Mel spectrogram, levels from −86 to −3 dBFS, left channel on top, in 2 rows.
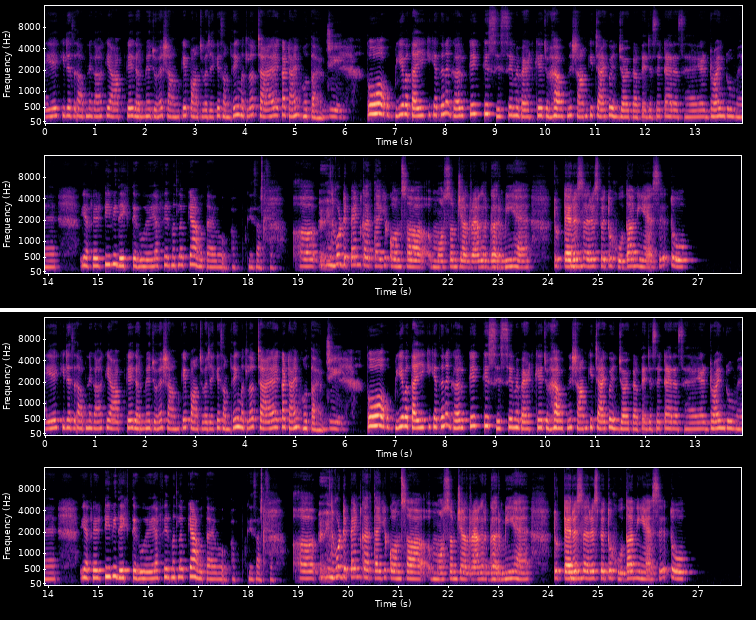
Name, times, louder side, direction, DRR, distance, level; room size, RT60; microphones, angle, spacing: voice 1, 0.0-5.6 5.9-17.8 18.0-18.5 24.4-24.7, right 2 dB, 20° right, 7 dB, 0.5 m, -24 dB
voice 2, 5.5-6.0 18.3-26.7, right 1 dB, 65° right, 2 dB, 1.9 m, -25 dB
8.4 x 3.1 x 5.3 m, 0.36 s
head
